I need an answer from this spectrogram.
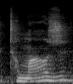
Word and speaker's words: Thomaz: Is it Thomaz? Am I saying it right? Thomaz, because it's got a Z at the end there.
